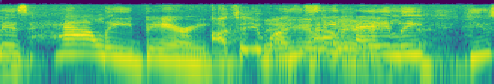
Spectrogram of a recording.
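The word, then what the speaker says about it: Halle Berry: to say This Woman's name her name is halberry I tell you haly you said something no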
